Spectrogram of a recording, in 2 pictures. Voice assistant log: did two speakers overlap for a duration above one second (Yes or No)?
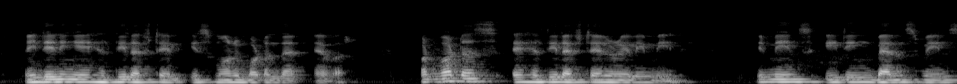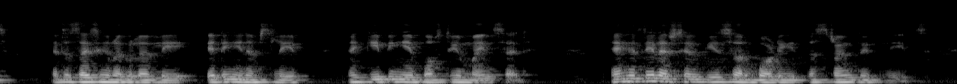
No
